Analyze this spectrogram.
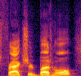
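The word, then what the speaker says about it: The Fractured But Whole: it's actually fractured but whole w-h-o-l-e but it's pronounced fractured butthole and uh what was it the stick of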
